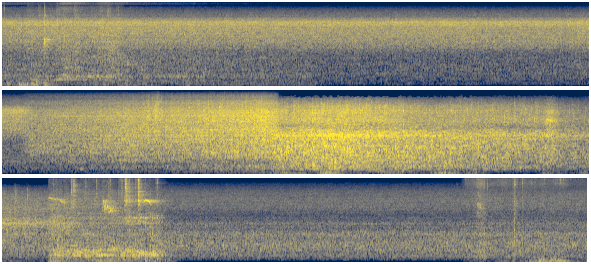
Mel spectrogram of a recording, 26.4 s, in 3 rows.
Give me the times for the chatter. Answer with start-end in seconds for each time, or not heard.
not heard.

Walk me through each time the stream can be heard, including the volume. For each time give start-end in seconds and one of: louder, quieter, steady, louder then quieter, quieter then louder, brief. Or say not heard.
0.0-26.3 louder then quieter.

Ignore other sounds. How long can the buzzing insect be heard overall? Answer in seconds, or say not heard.
7 s.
